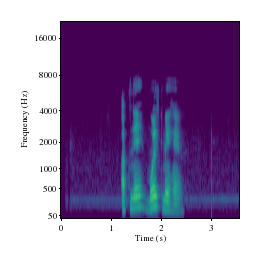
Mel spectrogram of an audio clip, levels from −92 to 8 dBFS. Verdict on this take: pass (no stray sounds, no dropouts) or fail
pass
